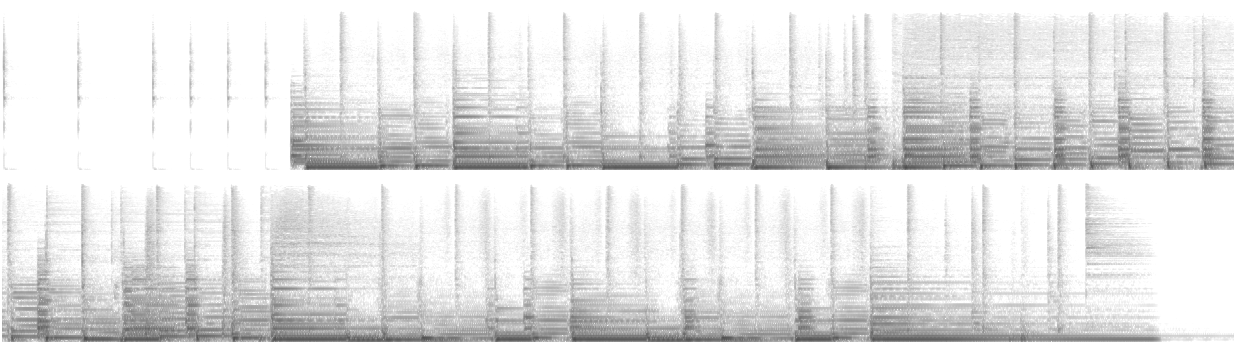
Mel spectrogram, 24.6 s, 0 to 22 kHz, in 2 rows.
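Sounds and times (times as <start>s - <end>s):
D mixolydian music: 2.9s - 6.4s, 7.1s - 23.0s.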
